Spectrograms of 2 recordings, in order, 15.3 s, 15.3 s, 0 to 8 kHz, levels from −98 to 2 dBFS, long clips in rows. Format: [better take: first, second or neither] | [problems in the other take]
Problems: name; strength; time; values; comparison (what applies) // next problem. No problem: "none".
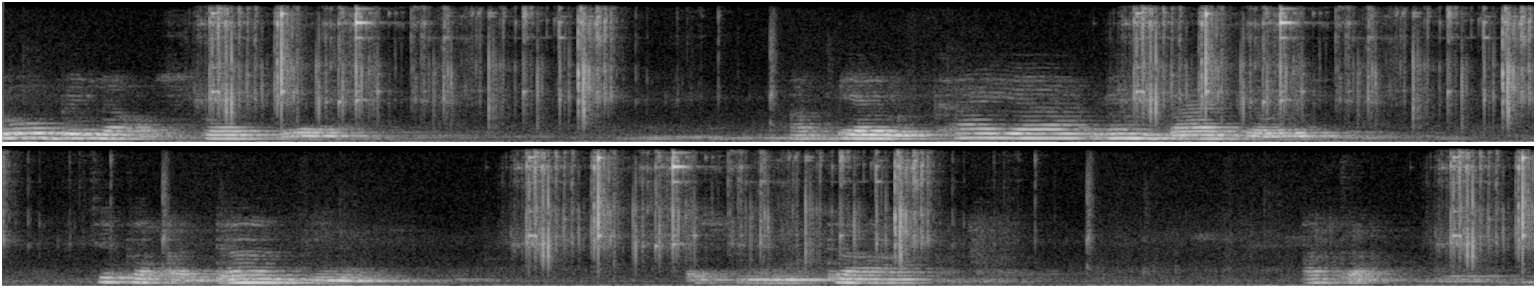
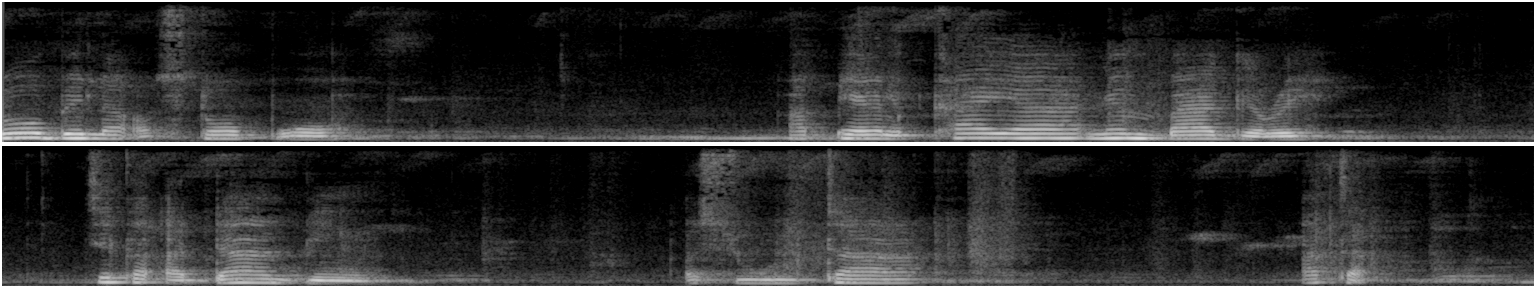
second | background sound (Keys jangling); 9 dB below the speech // room echo; dies away in 0.7 s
